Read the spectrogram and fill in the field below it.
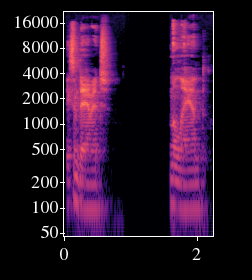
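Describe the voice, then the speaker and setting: A man's voice: low-pitched, monotone, moderate pace, fairly bright tone, echoey room. A man streaming a card game, thinking aloud in casual play-by-play commentary with rambling, self-mocking asides. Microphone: desk stream mic.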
